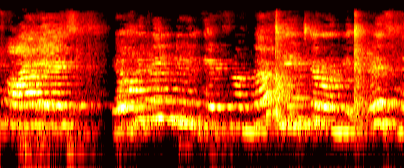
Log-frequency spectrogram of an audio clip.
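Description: Voices singing a short, steady-pitched classroom song, with a few hand claps in the second half.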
